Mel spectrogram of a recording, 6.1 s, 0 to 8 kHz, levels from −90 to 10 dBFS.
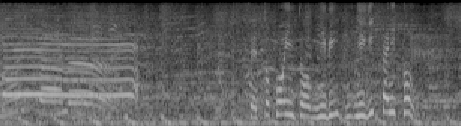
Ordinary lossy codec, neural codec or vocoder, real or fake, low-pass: none; none; real; 7.2 kHz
